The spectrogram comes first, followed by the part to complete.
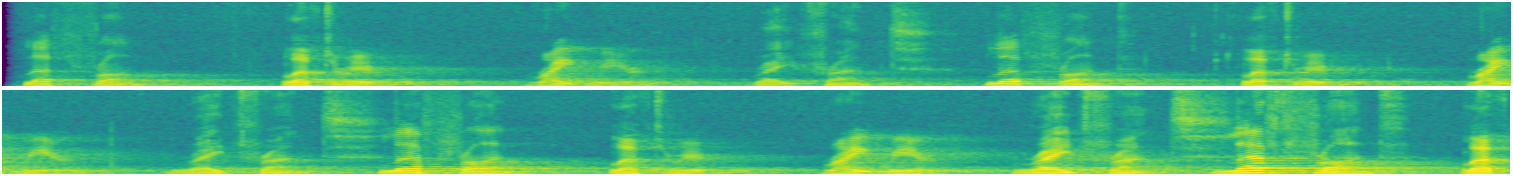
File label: Four Surround Voices Test; The Ultimate Headphone Demonstration Disc ( 24Bit192kHz ); Chesky Record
